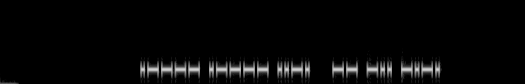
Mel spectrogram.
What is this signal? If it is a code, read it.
Morse code, heard as a keyed tone, about 36 wpm, 700 Hz. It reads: 11F MDC
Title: Field Day Exchanges Encore - 35wpm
